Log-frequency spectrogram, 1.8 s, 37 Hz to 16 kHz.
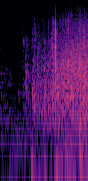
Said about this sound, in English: And applause as the players rise to their feet for the entry of Valery Gergiev, rejoining the National Youth Orchestra of the United States of America for this Proms performance of Shostakovich's Symphony No. 10.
